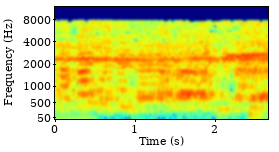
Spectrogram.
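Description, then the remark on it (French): A large crowd cheers, sings and dances joyfully on the forecourt of the Ministry of Civil Service in Kinshasa during the signing of a historic decree, many voices blending into a loud, continuous wash of shouts and melodic chanting with no pauses. “Ces cris de joie, d'allégresse, chansons et pas de danse sont enregistrés sur les parvis du ministère de la fonction publique lors de la signature de cet arrêté historique.”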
